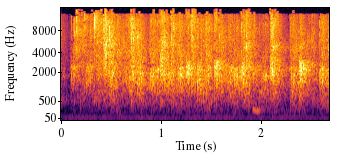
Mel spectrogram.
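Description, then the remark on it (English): An audience at a WNYC program claps steadily, college students applauding to show they left a hometown to go to college, a dense, even patter of many hands that holds at a fairly constant level without swelling or dying away. “How many of you lived outside the greater metropolitan area among those of you who just applauded?”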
